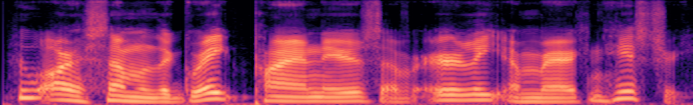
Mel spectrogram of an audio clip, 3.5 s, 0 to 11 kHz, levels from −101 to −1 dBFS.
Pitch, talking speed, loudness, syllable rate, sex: 145 Hz, 190 wpm, -18 LUFS, 5.5 syllables/s, male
